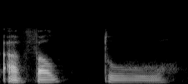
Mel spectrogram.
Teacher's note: Jadi dhad harus jelas, ta juga harus jelas. Dhad itu jelas secara tebal dan dia kuat. Ta, ya, secara tipis dan dia juga apa namanya, huruf hams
